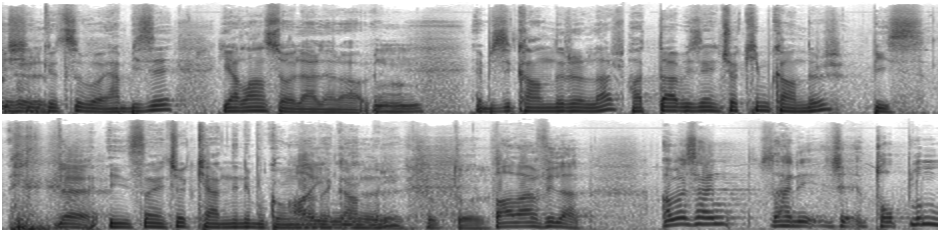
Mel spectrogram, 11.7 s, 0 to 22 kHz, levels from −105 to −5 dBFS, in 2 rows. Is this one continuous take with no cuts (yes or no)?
no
